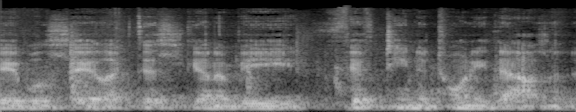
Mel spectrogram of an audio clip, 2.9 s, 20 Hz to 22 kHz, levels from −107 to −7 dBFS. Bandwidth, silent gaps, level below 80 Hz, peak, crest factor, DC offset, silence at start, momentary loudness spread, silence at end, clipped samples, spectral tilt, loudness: 16 kHz; none; -86 dBFS; -18 dBFS; 16 dB; under 0.1%; 0 s; 5 LU; 0 s; under 0.1%; -4.5 dB/octave; -34 LUFS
